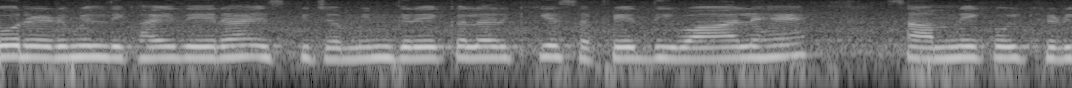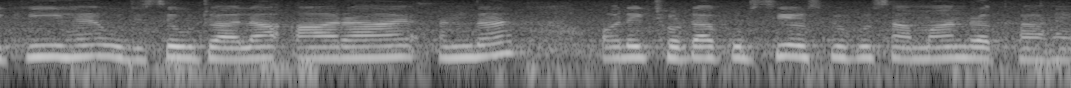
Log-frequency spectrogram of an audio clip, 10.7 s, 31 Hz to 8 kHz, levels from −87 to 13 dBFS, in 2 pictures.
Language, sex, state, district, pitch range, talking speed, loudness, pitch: Hindi, female, Uttar Pradesh, Muzaffarnagar, 205-220 Hz, 180 wpm, -19 LUFS, 210 Hz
